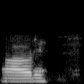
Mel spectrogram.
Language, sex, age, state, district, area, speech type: Maithili, male, 18-30, Bihar, Madhubani, rural, conversation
